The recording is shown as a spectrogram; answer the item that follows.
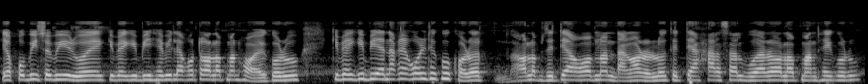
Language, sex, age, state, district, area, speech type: Assamese, female, 30-45, Assam, Nalbari, rural, spontaneous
